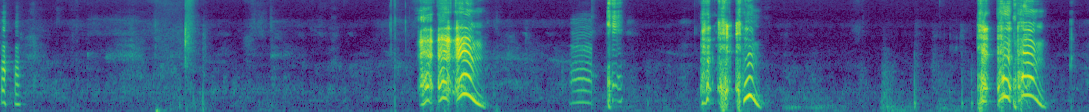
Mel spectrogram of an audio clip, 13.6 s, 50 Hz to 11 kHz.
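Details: 7-month-old infant imitating a cough: several short, voiced cough-like bursts mixed with babbling, a playful normal developmental behaviour.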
